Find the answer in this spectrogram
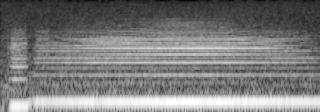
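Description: Closing music sting: a brief note, then one long held low note that slowly fades.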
